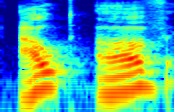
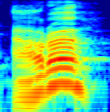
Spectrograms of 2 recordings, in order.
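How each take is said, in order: First: Both words are said fully and separately. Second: The words are reduced and run together. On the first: "Out of and outa. It's the same word" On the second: "the second one, outa"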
